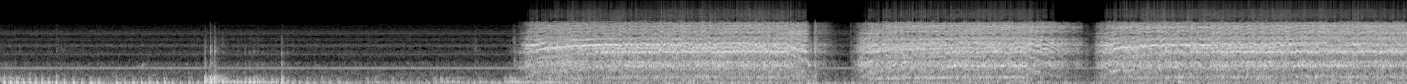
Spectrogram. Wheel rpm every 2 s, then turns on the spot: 0, 0, 80, 190, 150, 130, 220.
none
